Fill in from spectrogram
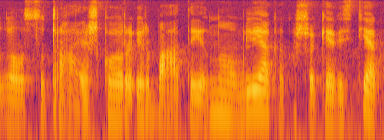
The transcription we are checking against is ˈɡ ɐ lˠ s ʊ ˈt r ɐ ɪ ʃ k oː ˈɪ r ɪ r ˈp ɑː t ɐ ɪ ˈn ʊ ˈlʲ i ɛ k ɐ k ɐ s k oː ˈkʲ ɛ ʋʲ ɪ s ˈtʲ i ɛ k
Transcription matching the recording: ˈɡ ɐ lˠ s ʊ ˈt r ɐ ɪ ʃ k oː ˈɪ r ɪ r ˈb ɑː t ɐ ɪ ˈn ʊ ˈlʲ i ɛ k ɐ k ɐ ʃ k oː ˈkʲ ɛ ʋʲ ɪ s ˈtʲ i ɛ k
